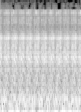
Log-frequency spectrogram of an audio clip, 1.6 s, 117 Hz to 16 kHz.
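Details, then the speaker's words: 2006 diesel pickup at 218,000 miles, cold, during a power-balance test. Low, uneven chug and lumpy beat at idle as cylinders 4–6 drop and it gets rough; injectors are suspected but not confirmed, and a cylinder 2 glow plug code is stored. "oh they'll get four five and six are dropping four oh God it's getting rough it's getting rough"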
